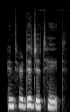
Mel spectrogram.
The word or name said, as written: interdigitate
